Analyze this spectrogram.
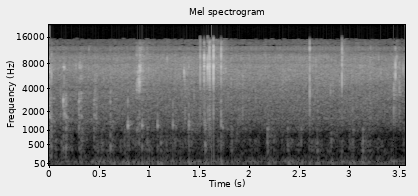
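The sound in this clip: Bacon frying in a pan gives a faint, continuous sizzle. Fine crackles and tiny pops are scattered irregularly through the hiss.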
